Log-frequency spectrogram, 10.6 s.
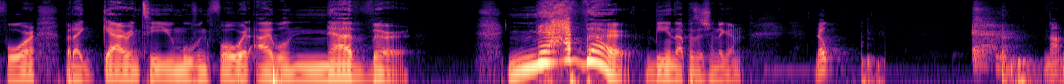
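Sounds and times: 
speech: 0.1s - 4.1s, 4.8s - 7.6s, 8.2s - 8.8s, 10.0s - 10.6s
coughing: 9.7s - 10.4s.

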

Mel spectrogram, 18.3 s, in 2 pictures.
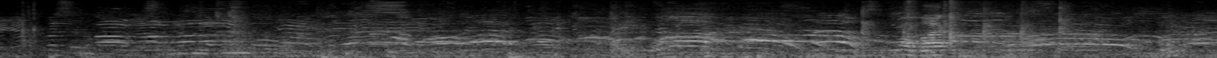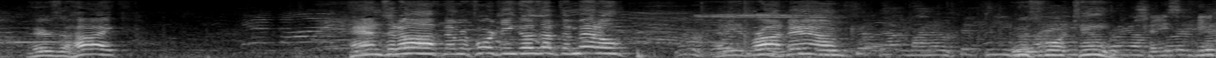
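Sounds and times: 
crowd chatter in the stands: 0.0s - 18.2s
people shouting: 0.7s - 9.4s, 13.1s - 15.4s
speech: 9.4s - 10.1s, 11.7s - 18.2s.

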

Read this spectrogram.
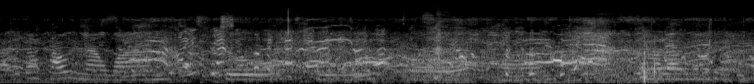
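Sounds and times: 
crowd noise heard over a phone: 0.0s - 7.5s
laughter: 1.8s - 7.5s.

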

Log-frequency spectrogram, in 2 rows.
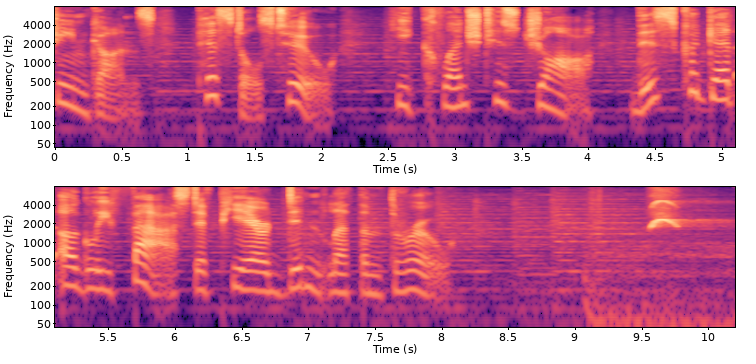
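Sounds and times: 
speech: 0.0s - 8.2s
person whistling: 9.5s - 10.1s.

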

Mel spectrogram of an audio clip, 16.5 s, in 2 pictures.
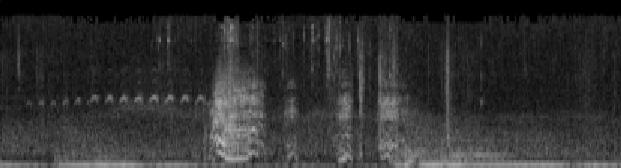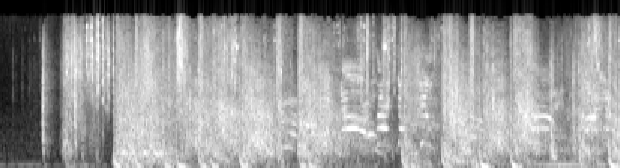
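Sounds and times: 
gunfire from the OK Corral gunfight scene in the film Wyatt Earp: 9.8s - 13.0s, 13.6s - 16.5s.

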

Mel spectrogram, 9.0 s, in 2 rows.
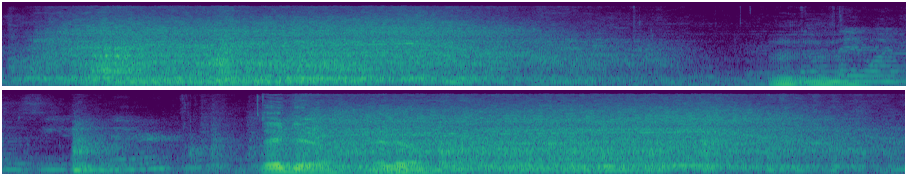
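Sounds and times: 
machine whirring while slicing potatoes: 0.0s - 3.0s, 5.8s - 8.9s
speech: 5.8s - 6.8s.

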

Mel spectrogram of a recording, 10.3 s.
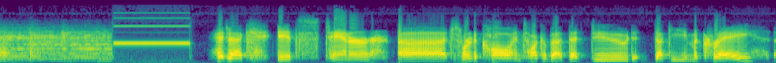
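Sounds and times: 
voicemail beep: 1.5s - 2.6s
speech: 2.9s - 10.3s.

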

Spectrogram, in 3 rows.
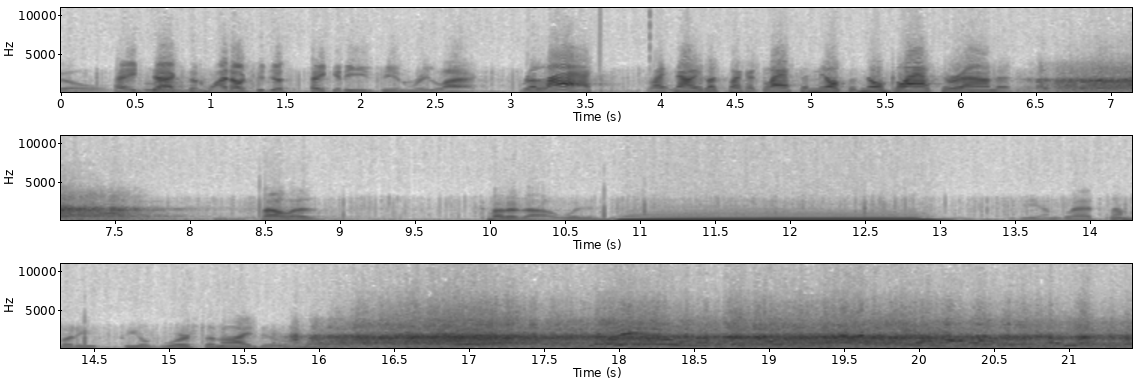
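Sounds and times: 
speech: 0.0s - 7.4s, 8.2s - 9.0s, 10.0s - 11.5s, 13.9s - 19.3s
laughter: 6.4s - 8.1s, 15.7s - 21.4s
boat whistle: 10.8s - 13.3s.

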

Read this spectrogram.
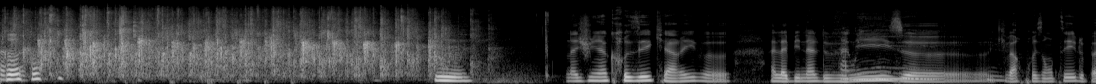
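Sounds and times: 
speech: 0.0s - 0.9s, 4.4s - 4.8s, 5.6s - 10.9s
crowd applauding: 0.0s - 5.0s.

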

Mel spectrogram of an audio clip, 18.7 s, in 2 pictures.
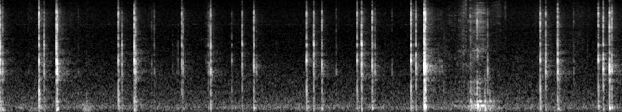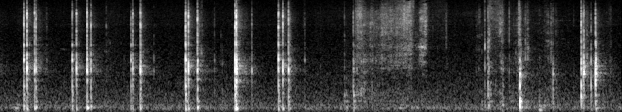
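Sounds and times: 
colored pencils clicking and tapping: 0.0s - 1.1s, 1.8s - 4.0s, 4.6s - 6.6s, 8.1s - 14.8s, 17.6s - 18.6s
quiet low hiss: 0.2s - 18.6s.

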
